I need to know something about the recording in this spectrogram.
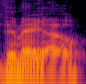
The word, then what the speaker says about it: Vimeo: get over there and yes I know it's pronounced Vimeo but that sounds so pretentious and I told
